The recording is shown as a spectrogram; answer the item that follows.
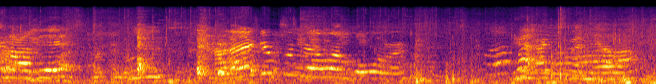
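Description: Several young children's high-pitched voices chattering and calling out over one another, with no clear words.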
